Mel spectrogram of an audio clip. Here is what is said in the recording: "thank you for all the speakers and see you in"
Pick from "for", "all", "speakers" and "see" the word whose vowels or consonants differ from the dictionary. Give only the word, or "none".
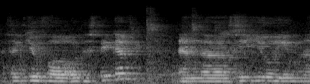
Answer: speakers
